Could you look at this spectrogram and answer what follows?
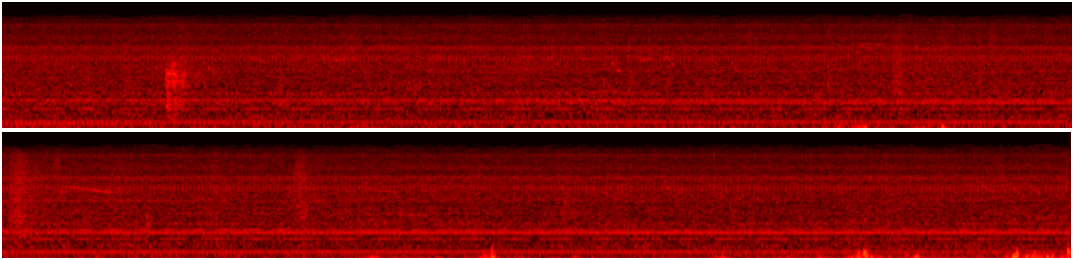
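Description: A steady electrical hum, with a few short low thuds in the last three seconds.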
